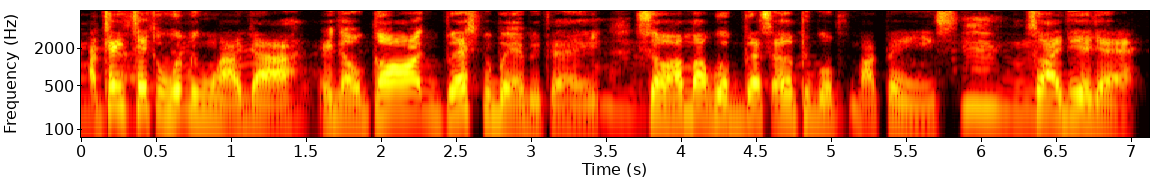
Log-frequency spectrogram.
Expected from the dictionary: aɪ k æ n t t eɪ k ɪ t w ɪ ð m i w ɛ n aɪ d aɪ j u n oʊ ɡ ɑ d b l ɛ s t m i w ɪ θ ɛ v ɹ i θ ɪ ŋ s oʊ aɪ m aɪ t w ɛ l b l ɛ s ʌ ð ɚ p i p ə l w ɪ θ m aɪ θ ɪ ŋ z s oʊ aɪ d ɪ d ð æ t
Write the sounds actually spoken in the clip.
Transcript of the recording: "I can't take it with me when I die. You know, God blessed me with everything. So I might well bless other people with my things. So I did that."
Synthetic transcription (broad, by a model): aɪ k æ n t t eɪ k ɪ t w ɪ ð m i w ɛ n aɪ d aɪ j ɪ n oʊ ɡ ɑ d b l ɛ s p i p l ɛ v ɹ i θ ɪ ŋ s oʊ aɪ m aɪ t w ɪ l b l ɛ s ʌ ð ɚ p i p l m aɪ θ ɪ ŋ z s oʊ aɪ d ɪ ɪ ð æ t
